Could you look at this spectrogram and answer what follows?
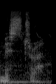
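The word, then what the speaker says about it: Mystra: Oh, it's pronounced Mistra?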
